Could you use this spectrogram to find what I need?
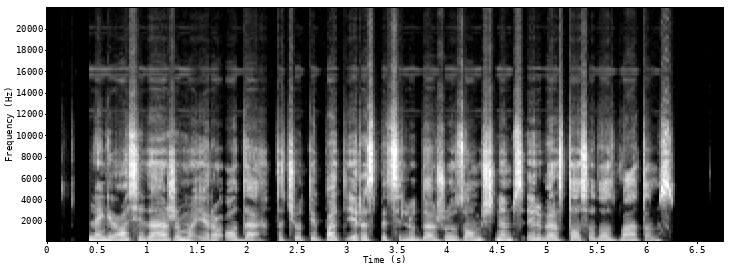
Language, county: Lithuanian, Vilnius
